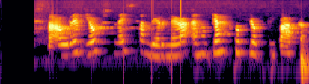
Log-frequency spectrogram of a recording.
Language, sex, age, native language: Icelandic, female, 30-39, Icelandic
